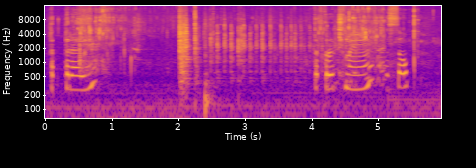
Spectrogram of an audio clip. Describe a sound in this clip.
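Liquid pours and splashes into a mortar.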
